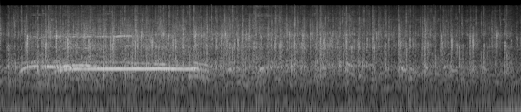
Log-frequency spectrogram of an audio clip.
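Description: Audience applauding with many hands clapping. A long held whoop from the crowd rides over the clapping in the first couple of seconds, after which the applause carries on more softly.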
